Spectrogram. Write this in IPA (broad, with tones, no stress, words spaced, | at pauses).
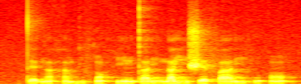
tɛ˨ ɡã˨hã˨bi˨˦fɔ̃˧ hi˧ɾĩ˨ta˨˦ɾi˧ na˦ji˦ʃɛ˦ fa˧ ɾi˦fu˧hɔ̃˧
